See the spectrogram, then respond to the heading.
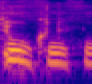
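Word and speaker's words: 晩生: はい、和瀬は早く生まれると書いて和瀬で奥手は晩に生まれると書いて奥手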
